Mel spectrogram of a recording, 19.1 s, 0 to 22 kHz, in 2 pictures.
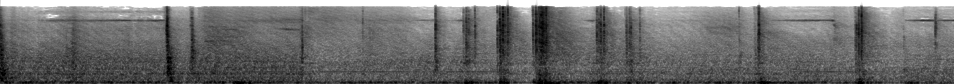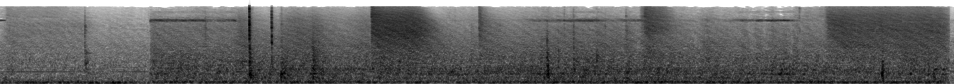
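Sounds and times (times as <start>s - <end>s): machinery running: 0.0s - 19.0s
pneumatic air hisses: 13.2s - 14.0s, 17.8s - 19.0s.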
